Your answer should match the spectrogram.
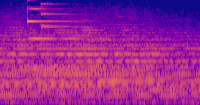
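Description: A train horn sounds in New Orleans as one loud, steady, sustained blare with rich harmonics that holds unchanged for the whole two seconds, with no talk over it.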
